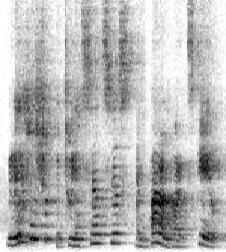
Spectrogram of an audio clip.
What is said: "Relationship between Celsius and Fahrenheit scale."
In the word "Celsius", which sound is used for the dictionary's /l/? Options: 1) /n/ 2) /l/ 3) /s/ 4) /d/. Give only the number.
1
